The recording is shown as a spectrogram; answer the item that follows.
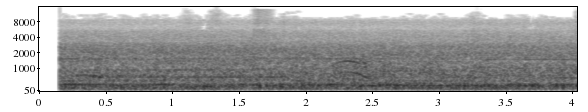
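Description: Diesel engines of two mobile cranes running steadily, a constant low drone with no change in pace.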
